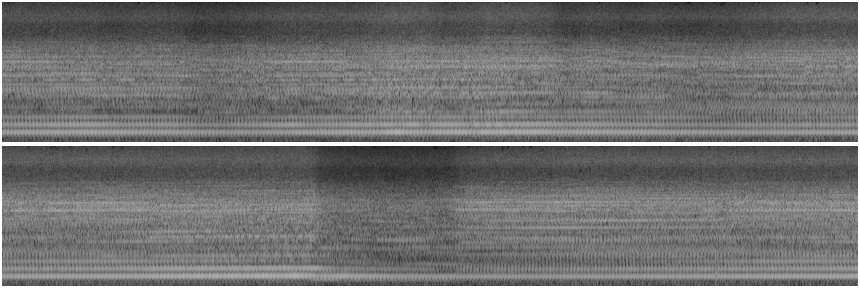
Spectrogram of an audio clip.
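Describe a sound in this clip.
A race car engine roars loudly at a steady high pitch.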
